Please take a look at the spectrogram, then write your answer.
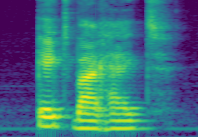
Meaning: edibility
- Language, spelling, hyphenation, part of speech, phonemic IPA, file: Dutch, eetbaarheid, eet‧baar‧heid, noun, /ˈeːt.baːrˌɦɛi̯t/, Nl-eetbaarheid.ogg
